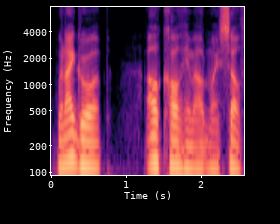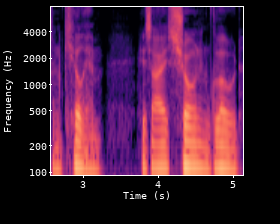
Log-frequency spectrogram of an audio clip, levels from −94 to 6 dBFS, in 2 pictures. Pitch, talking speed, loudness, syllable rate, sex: 100 Hz, 200 wpm, -17 LUFS, 4.8 syllables/s, male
